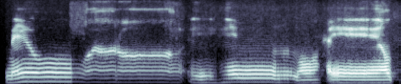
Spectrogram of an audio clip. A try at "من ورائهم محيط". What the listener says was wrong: Tuh, itu sebetulnya suaranya bagus, cuman lagunya tuh kayak apa ya? Kayak ke Palembang, ke seberang ke Palembang gitu ya.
